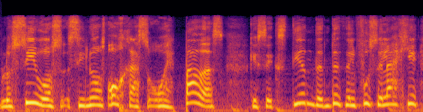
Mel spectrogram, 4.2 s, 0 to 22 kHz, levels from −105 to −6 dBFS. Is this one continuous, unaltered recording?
no; 2 cuts; at 1.0 s, 2.5 s

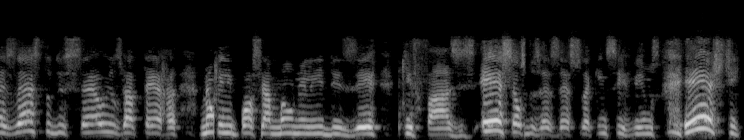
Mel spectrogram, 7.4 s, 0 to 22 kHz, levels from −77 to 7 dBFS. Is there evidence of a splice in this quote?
yes; 4 cuts; at 1.2 s, 2.1 s, 2.6 s, 5.3 s

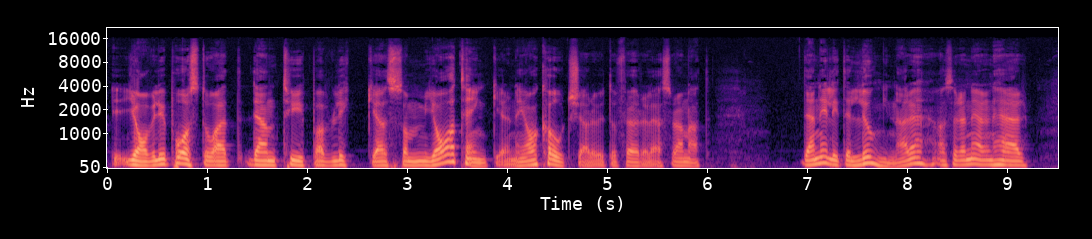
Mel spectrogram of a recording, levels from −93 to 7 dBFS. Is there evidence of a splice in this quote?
no; 0 cuts

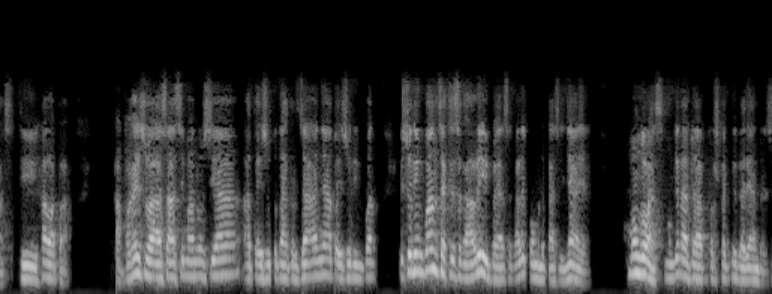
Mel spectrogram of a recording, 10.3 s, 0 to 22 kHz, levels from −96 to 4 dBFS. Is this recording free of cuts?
yes; 0 cuts

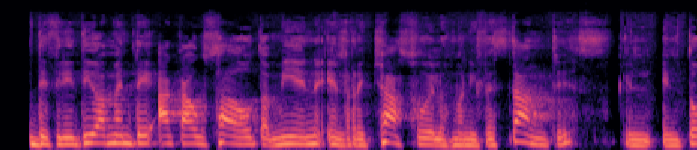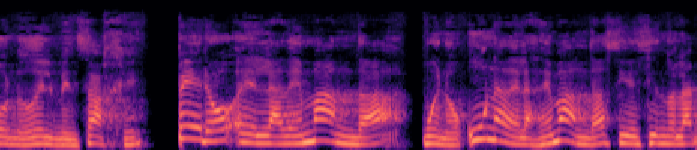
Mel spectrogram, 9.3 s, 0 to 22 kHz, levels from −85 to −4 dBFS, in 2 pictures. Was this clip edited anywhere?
no; 0 cuts

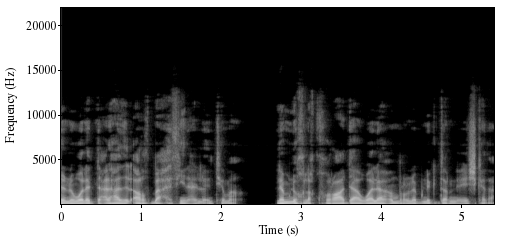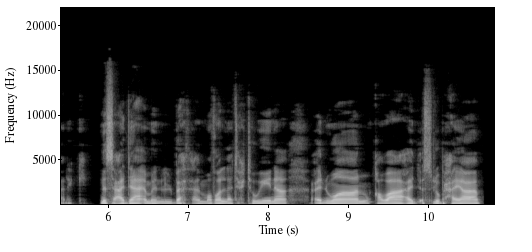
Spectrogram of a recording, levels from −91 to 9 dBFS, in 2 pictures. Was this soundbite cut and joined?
yes; 2 cuts; at 2.3 s, 5.8 s

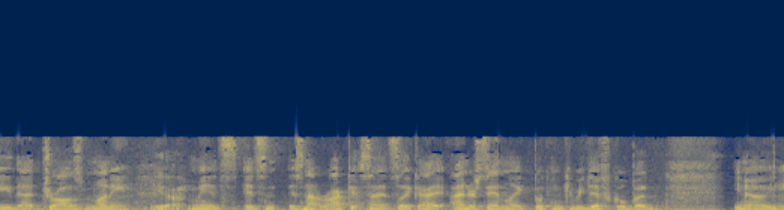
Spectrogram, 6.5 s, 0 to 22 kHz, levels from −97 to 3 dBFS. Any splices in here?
no; 0 cuts

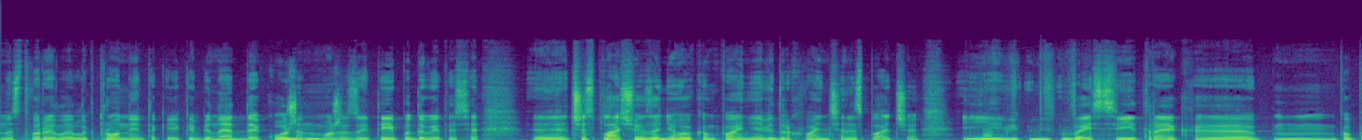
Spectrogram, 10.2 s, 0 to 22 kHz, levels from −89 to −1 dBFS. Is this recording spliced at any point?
no; 0 cuts

